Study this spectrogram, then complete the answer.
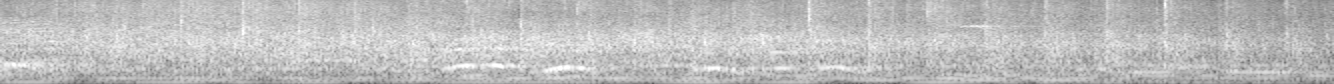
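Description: Congregation applauding during a church sermon, a steady wash of clapping held at an even level throughout, with sustained low organ or keyboard tones running underneath.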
